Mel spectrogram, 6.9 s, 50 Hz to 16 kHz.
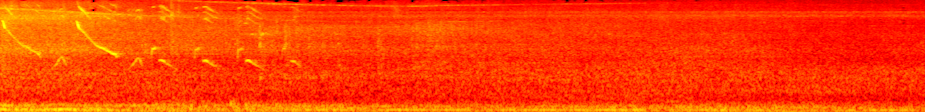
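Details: Male northern cardinal singing on 22 February 2013: two long whistles sliding steeply downward, then a quick run of short repeated down-slurred notes, over a steady low rumble like traffic.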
